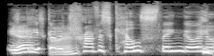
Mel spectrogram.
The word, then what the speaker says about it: Kelce: It's Travis Kelce.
